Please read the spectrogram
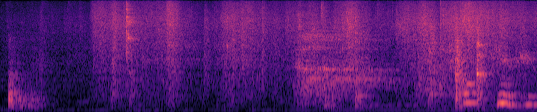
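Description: Plastic shopping bag rustling as items are pulled out of it, with a few light knocks.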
